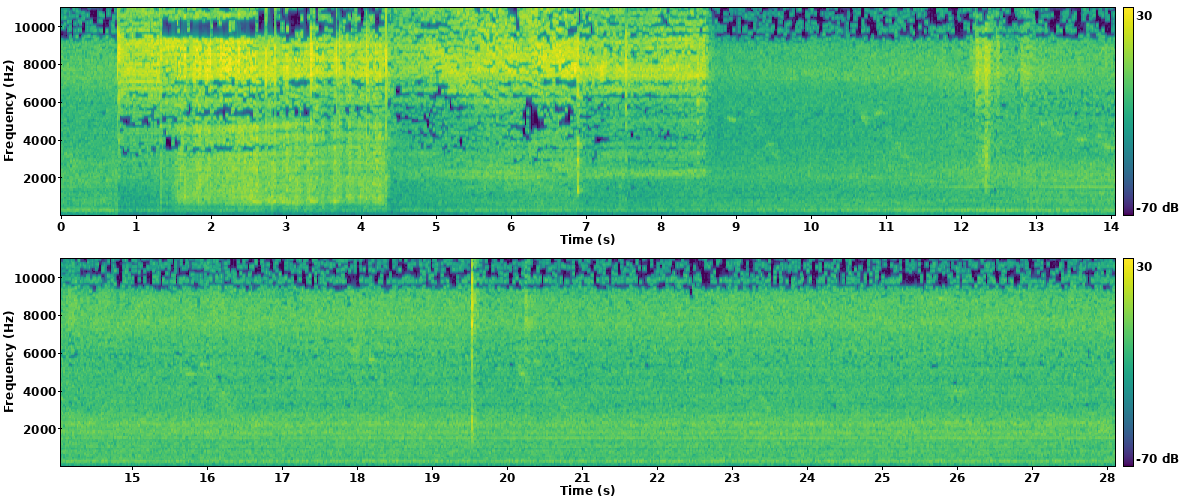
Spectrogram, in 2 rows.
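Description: TIG welding arc hissing and crackling on steel for about eight seconds, in two spells, then the Caldwell TIG 250 GP inverter welder humming steadily, with two short clicks.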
